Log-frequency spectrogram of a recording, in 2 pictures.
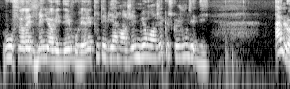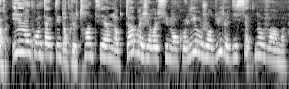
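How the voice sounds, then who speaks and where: A woman's voice: mid-range voice, expressive, moderate pace, a little mellow. A woman chatting casually through an unboxing of craft supplies for her vlog. She wanders between topics and corrects herself as she goes. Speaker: craft vlogger.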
